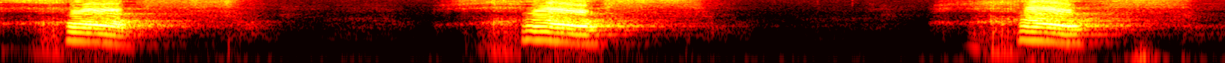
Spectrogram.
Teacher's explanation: இது நாவின் கடைசியில் இருந்து உள்வாயின் மேல் பகுதியில் இருந்து உச்சரிக்கப்படுகிறது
